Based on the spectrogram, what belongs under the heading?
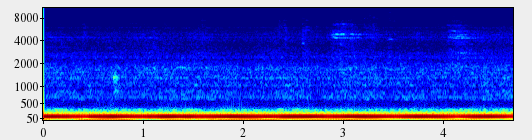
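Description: Steady low hum of a double-stack intermodal freight train rolling past, heard muffled through window glass, pulsing gently in level.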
